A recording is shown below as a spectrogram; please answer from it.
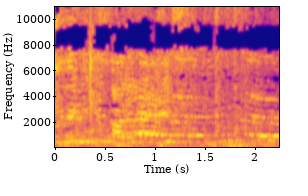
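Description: Young children's voices chattering in a classroom, with one voice drawn out into a long call in the second half.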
